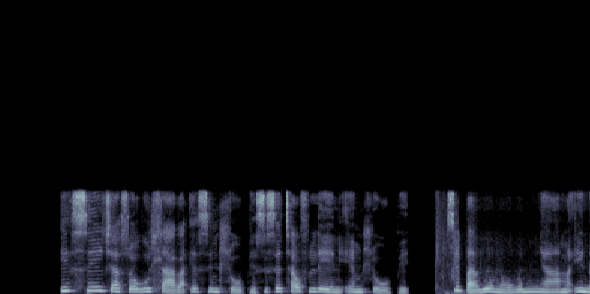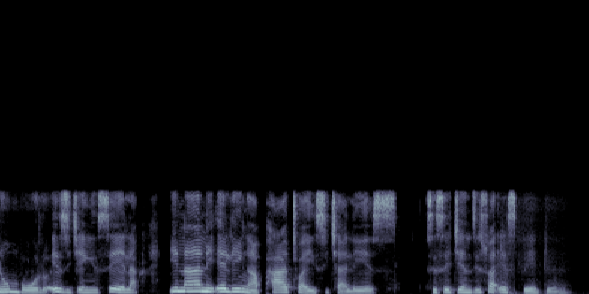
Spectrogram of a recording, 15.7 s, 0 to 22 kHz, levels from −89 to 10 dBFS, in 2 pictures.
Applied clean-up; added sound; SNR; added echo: neural mask model DeepFilterNet 3.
